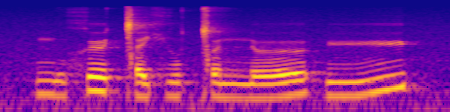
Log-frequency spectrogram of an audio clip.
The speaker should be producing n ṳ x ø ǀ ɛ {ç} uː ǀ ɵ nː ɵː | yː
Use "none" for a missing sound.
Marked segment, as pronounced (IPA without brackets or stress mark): ç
